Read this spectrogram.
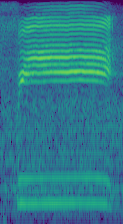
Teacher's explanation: یا ساکن سے پہلے زیر ہے تو ادھر یا مدہ ہو رہا ہے، یا مدہ کو بھی تھوڑا سا لمبا کریں گے۔ سبیل اللہ، سبی، یا ساکن سے پہلے با کے نیچے زیر ہے تو یا مدہ۔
